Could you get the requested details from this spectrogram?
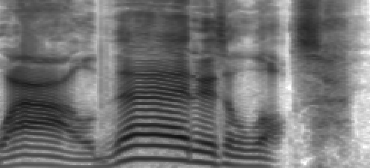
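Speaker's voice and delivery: very slow, loud, drawn-out sarcastic amazement. Reacting to a low power reading on screen: sarcastic. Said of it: "just note the sarcasm in that".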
